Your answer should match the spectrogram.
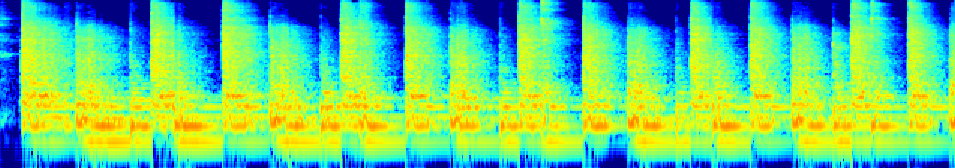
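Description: Pungmul janggu (Korean hourglass drum) played in a fast, even run of about three to four strokes a second, mixing the deep gungpyeon head struck with the mallet and the sharp chaepyeon clack of the thin bamboo stick. The low head's ringing tone carries on under the strokes. The run starts abruptly and keeps going.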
